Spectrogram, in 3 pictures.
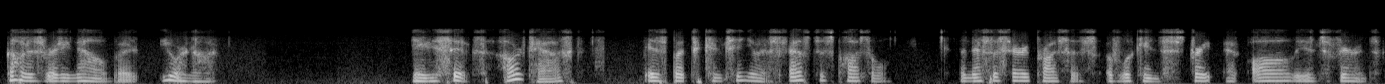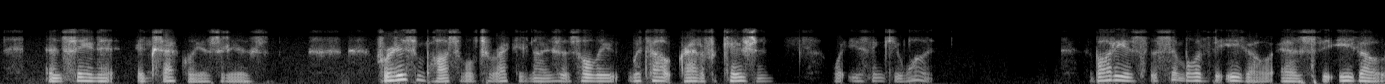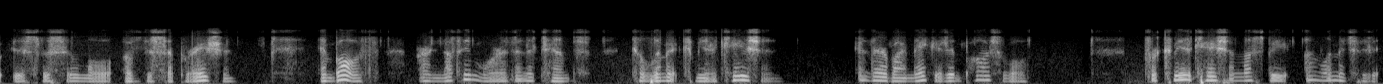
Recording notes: ACIM Daily Conference Call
